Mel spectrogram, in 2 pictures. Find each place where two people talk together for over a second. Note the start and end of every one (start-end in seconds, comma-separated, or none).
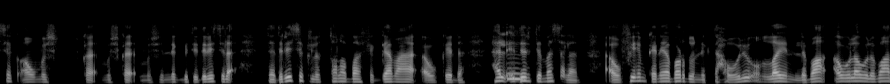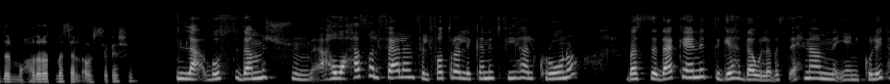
none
